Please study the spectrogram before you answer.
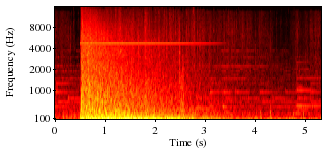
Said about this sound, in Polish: Trzeba zniszczyć radar. Nie może dostać się w łapy Niemców. Nic z tego nie będzie. Ten sprzęt już nie zadziała. Pozostaje tylko wysadzenie tego wszystkiego w powietrze. Ładunki wybuchowe, zazwyczaj umieszczane, powinno wystarczyć.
